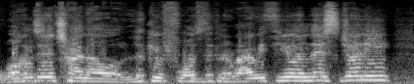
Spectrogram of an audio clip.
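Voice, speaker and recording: The pitch varies in an ordinary way. Noticeable noise sits in the background. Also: man. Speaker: car channel YouTuber. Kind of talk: casual vlog introduction. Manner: casual with filler words.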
